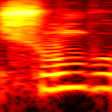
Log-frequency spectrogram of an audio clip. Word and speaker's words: Jumbo: les sur les sièges tchumbo reste déjà je le prononce mal je sais mais c'est du Brésilien et est-ce que tu peux nous le traduire oui alors en portugais on dit shumbu mais bon dichumbo c'est pas grave et je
